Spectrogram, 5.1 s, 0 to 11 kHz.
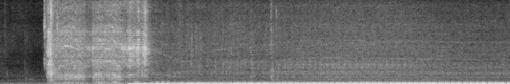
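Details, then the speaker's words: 2006 Honda S2000 AP2, 6-speed manual, cold start: brief crank, catches into a cold idle with an uneven stumble from a misfire that clears once warm; owner doubts a burnt valve, cause unconfirmed. "Hear that mist, but it clears up. So should be all right. I don't think it's a burnt valve or anything, as you can tell."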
